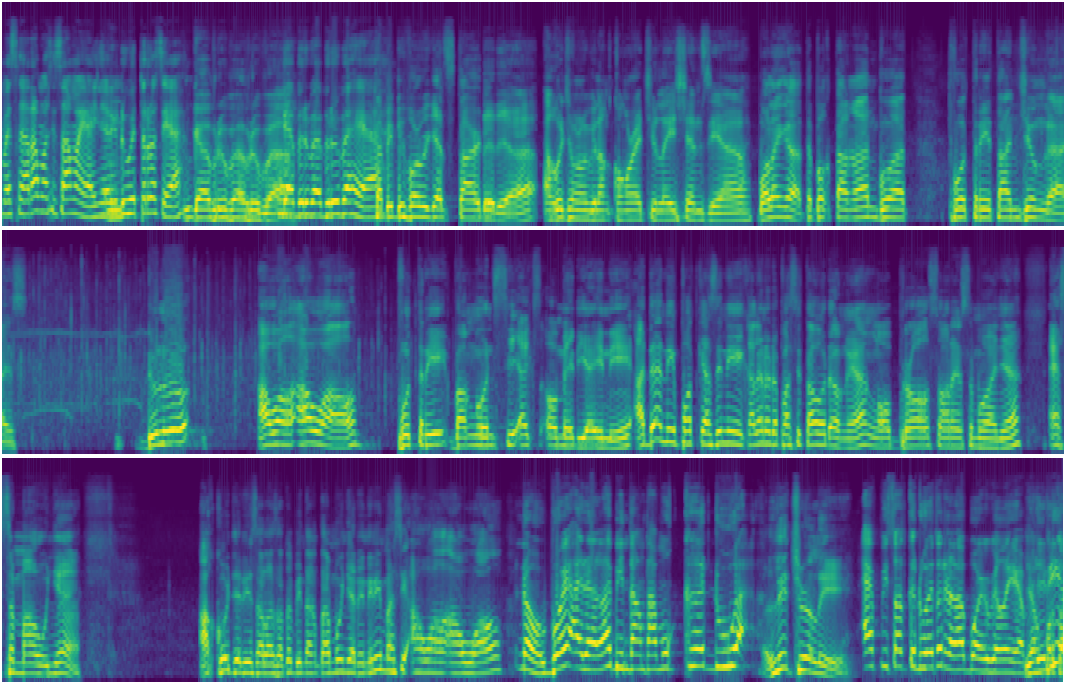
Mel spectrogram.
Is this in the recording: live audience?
yes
